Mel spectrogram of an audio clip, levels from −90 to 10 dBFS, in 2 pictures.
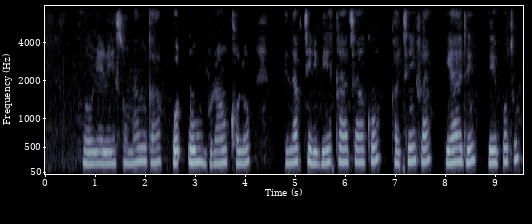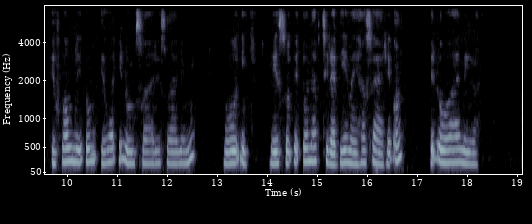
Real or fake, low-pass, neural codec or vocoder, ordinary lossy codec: real; 7.2 kHz; none; AAC, 48 kbps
